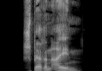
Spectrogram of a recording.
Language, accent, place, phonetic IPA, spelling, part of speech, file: German, Germany, Berlin, [ˌʃpɛʁən ˈaɪ̯n], sperren ein, verb, De-sperren ein.ogg
- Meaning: inflection of einsperren: 1. first/third-person plural present 2. first/third-person plural subjunctive I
